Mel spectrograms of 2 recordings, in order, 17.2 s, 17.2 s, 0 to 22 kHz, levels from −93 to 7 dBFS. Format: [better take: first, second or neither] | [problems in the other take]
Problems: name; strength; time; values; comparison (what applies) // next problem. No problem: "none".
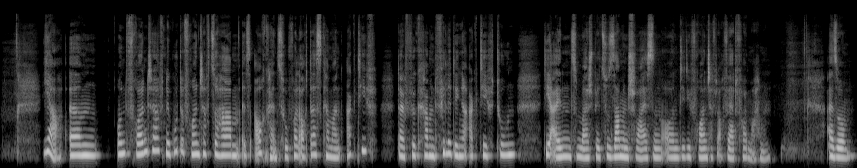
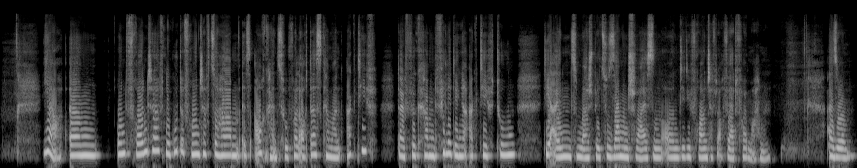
first | distortion; slight; 10 dB below the speech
